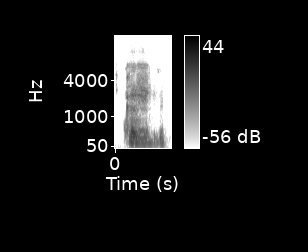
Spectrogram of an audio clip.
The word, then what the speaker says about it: Krishna: this question yeah definitely it's not Krishna but it's Krishna okay would you are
